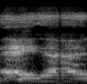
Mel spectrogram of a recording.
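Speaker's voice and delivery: put-on low grumble. Describing how they sound right after waking up, imitating their deep dark morning voice. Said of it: "my voice is really dark, really deep".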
